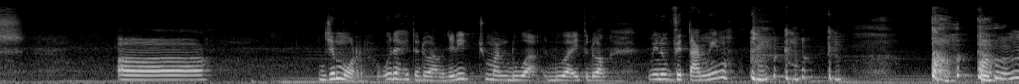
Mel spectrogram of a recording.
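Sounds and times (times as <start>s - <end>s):
speech: 1.2s - 2.2s, 3.2s - 8.0s
person coughing with short dry hacks: 7.5s - 8.5s, 9.3s - 10.1s.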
